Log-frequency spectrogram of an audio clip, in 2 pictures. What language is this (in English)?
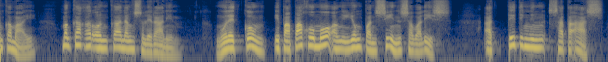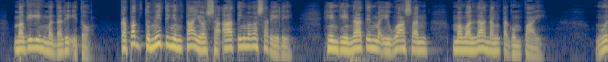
Filipino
